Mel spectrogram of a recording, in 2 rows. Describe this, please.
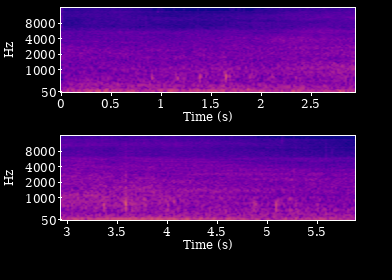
Sound effects > Vehicles
Sound recording of a car passing by and driving over a swinging concrete slab. Recording done next to Hervannan valtaväylä, Hervanta, Finland. Sound recorded with OnePlus 13 phone. Sound was recorded to be used as data for a binary sound classifier (classifying between a tram and a car).
Finland, Field-recording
